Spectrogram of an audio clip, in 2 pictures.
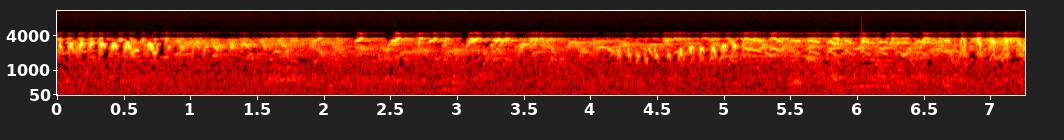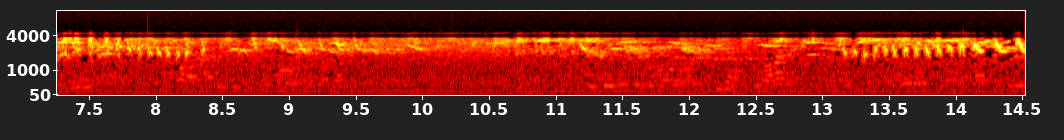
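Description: A cucak ijo (greater green leafbird) singing a fast, chattering song of rapidly repeated notes in long bursts. The song eases off for a few seconds past the middle and is loud again near the end.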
